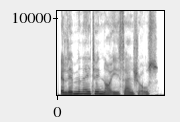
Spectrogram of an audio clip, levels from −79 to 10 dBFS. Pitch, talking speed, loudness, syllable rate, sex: 225 Hz, 100 wpm, -16 LUFS, 5.7 syllables/s, female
